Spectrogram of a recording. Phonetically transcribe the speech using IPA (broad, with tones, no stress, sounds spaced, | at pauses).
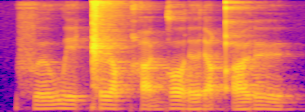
f ɵ˩˧ w ɪ˧˩ ǁ ɵ˧˩ qʰ ə̰˧˩ ɡ ɔ˧˩ ɾ ə˩˧ ɾ ə̰˥ qʼ ɵ˩˧ ɾ ø˧˩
